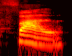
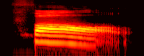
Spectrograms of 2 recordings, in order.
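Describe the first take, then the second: First: The vowel is a plain unrounded ah sound. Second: The vowel is a rounded aw sound. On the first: The speaker calls it wrong. "It's not fal" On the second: The speaker calls it right. "more O-ish"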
